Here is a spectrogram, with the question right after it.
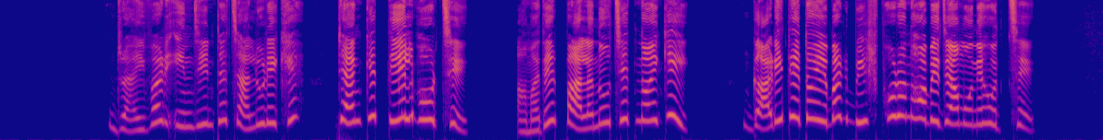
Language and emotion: Bengali, fearful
